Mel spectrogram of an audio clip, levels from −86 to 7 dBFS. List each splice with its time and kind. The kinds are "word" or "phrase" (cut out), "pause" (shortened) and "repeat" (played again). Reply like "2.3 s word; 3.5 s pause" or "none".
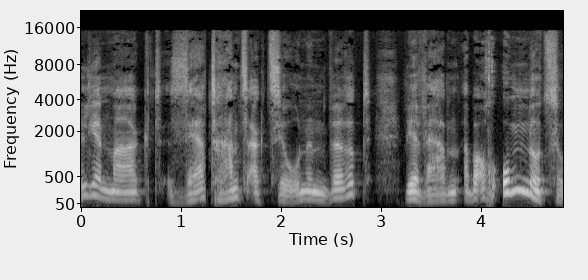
1.2 s word; 2.5 s word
